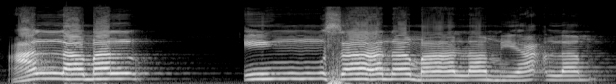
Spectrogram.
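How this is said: A brief pause comes before the second word. "namun dia sakt, yakni sukut qalilan"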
